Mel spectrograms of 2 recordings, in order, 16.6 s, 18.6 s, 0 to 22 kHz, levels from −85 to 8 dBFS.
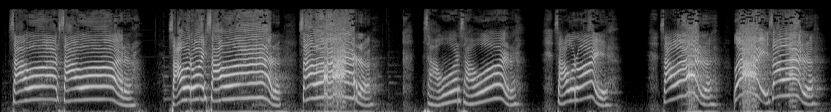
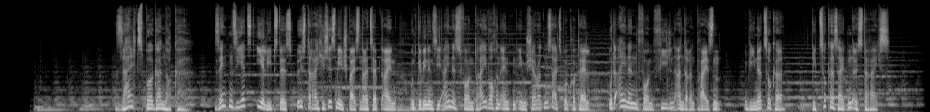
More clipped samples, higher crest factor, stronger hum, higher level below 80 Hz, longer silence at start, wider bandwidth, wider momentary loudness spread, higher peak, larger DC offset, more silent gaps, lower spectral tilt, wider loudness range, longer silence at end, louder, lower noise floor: neither; about the same, 14 dB vs 16 dB; neither; first, -42 dBFS vs -48 dBFS; second, 0.2 s vs 0.7 s; second, 16 kHz vs 19 kHz; second, 14 LU vs 17 LU; about the same, -2 dBFS vs -2 dBFS; second, under 0.1% vs 0.1%; neither; second, 0 dB/octave vs -5 dB/octave; first, 8 LU vs 3 LU; second, 0.25 s vs 0.5 s; first, -12 LUFS vs -19 LUFS; first, -66 dBFS vs -45 dBFS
